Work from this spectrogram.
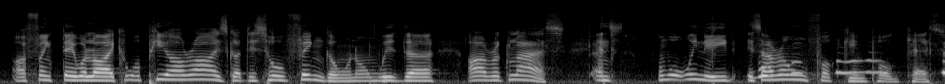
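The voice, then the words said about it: Put-on accent. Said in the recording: “That's the best accent I've ever heard you do. ... I was just so enamored with your accent.”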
